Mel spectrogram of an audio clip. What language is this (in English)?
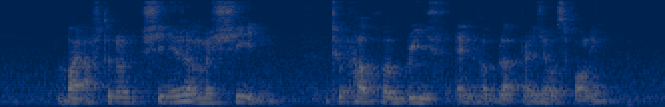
English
